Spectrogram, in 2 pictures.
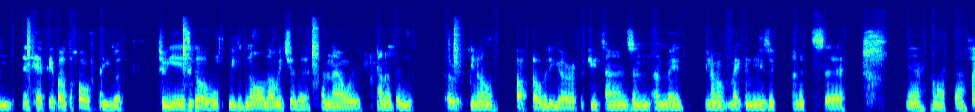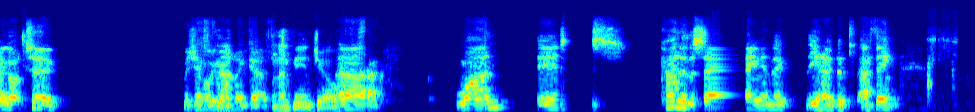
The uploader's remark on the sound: sorry for the slightly worse audio this week, my internet connection did me real dirty this week.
